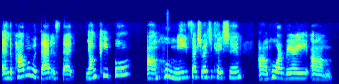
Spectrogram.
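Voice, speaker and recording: A woman's voice: a little high, low-quality recording. Young woman presenting slides, many ums. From Georgia, US. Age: 20s. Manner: earnest, many filler ums. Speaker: webinar presenter.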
